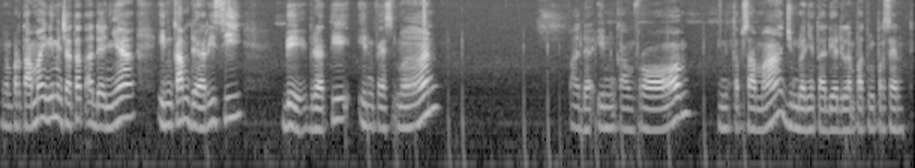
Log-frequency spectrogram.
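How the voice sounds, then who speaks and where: Male lecturer, noisy recording. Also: a little high. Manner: halting, step-by-step, checks with "ya". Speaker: accounting lecturer. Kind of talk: informal tutorial explanation, worked examples. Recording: clearly noisy background with clicks.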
